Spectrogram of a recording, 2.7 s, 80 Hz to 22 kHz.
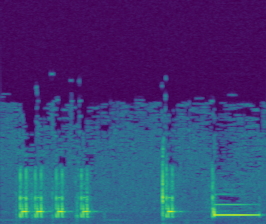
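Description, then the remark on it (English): Alarm keypad buttons beep as a code is entered to bypass the open front door, including code 6 and pound: four quick, evenly spaced electronic beeps, a pause, one more beep, then a longer steady tone. No one speaks. “We do code 6 and pound.”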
